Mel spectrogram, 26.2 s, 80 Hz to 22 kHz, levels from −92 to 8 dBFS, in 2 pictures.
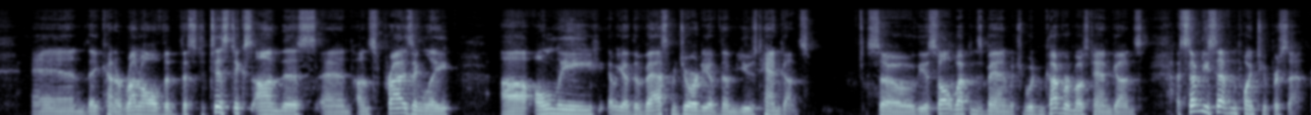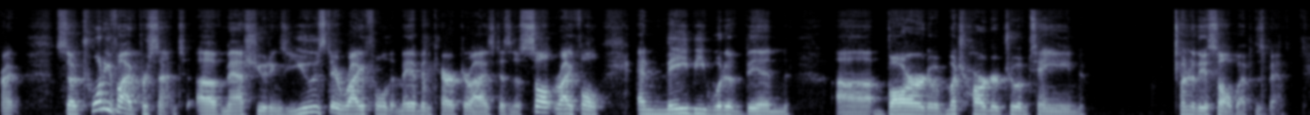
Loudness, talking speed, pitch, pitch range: -21 LUFS, 160 wpm, 120 Hz, 105-135 Hz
